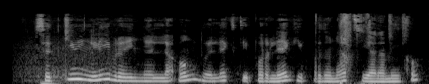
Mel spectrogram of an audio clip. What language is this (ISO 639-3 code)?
epo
